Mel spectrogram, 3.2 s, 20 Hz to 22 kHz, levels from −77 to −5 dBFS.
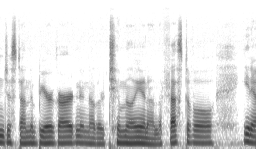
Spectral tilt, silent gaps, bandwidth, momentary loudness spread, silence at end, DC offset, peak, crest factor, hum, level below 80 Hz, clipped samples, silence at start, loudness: -6 dB/octave; none; 18.5 kHz; 6 LU; 0 s; under 0.1%; -10 dBFS; 16 dB; none; -54 dBFS; under 0.1%; 0 s; -26 LUFS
